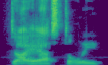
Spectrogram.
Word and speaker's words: diastole: Diastole, pronouncing that E on the end, is the relaxation phase.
